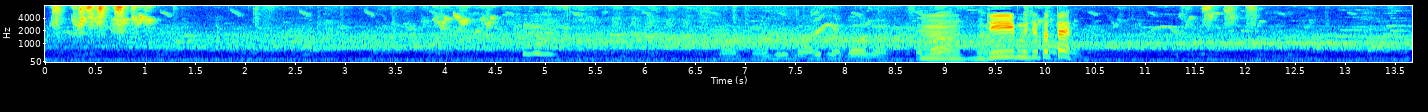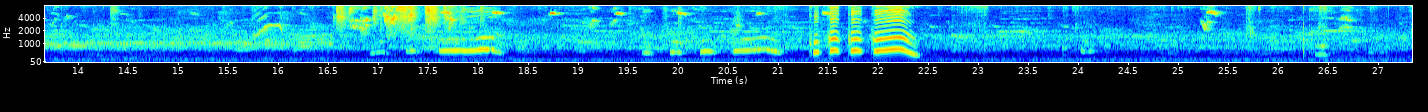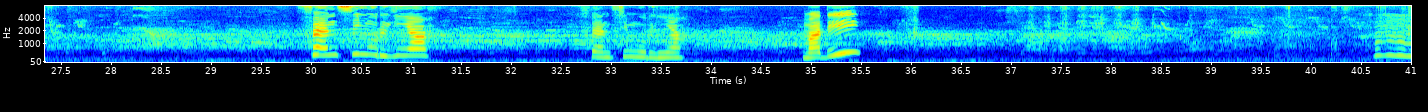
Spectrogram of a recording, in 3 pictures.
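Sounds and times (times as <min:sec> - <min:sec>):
small birds chirping: 0:00.0 - 0:28.8.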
